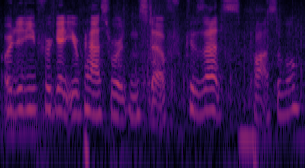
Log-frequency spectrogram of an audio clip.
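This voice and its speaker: A woman's voice: medium pitch, a little fast, sharp tone, slight background noise. A woman chatting casually on a live stream while she plays a game, musing and often trailing off mid-thought. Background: game music and sound effects.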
